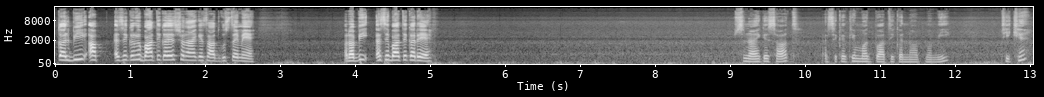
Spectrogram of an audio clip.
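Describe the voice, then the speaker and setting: A woman's voice: medium pitch, moderate pace, long pauses, darkish tone, voice pushed up, lightly acted. A woman voicing a defiant young woman who insistently repeats her warnings to her mother.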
